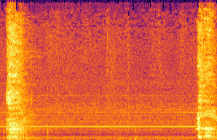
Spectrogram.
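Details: Two short, harsh coughs about two seconds apart over faint electrical hum, from an adult with a chronic cough due to respiratory issues, while welding with fumes and smoke present.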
